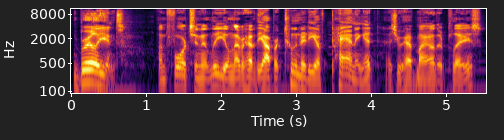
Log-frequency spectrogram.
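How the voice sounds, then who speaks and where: An actor playing an urbane, middle-aged bachelor playwright with a suave, formal way of speaking, in a radio drama. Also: male voice, fairly low pitch, fairly quick, close to an everyday voice. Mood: dry, aloof. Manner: suave, dry, formal phrasing. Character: urbane, aloof bachelor playwright, secretly romantic. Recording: studio radio drama with music underneath.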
